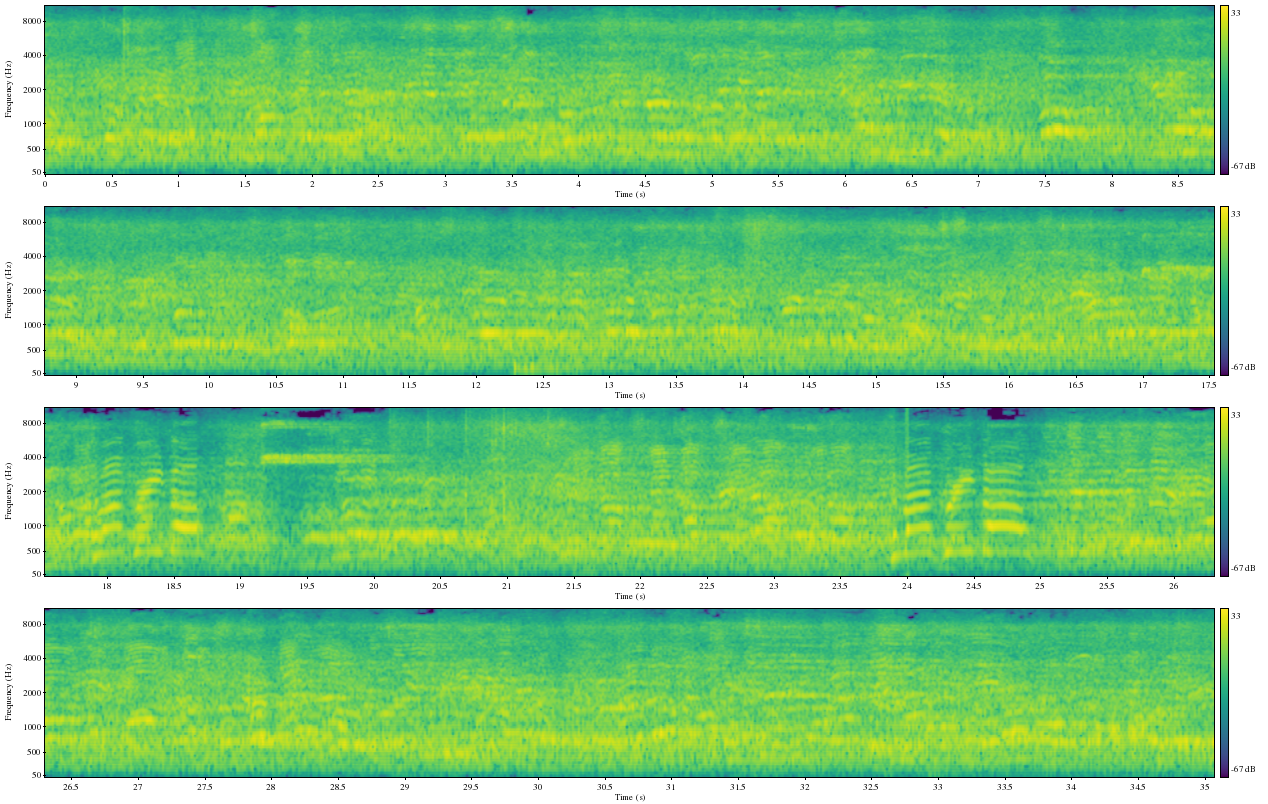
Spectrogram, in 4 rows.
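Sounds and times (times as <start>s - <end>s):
spectators talking: 0.0s - 35.0s.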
